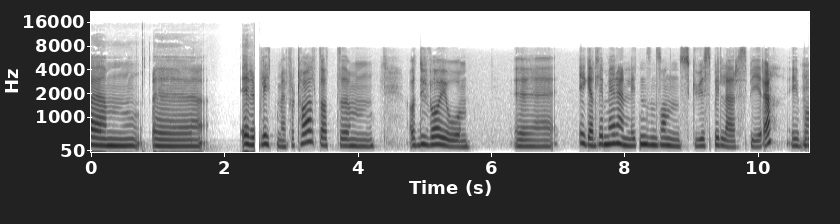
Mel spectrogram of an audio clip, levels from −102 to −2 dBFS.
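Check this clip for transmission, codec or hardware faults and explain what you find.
One fault is present: at 2.45 s the speech cuts out for about 80 ms and resumes sounding duller, which is likely an input switched to a poorer device that stays in use to the end of the clip. The new path passes nothing above 7.6 kHz, so sibilants and air lose their top end. The level drops by about 5 dB, and a new noise floor appears roughly 40 dB below the speech, giving a flatter, boxier character.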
